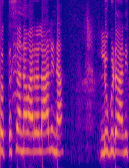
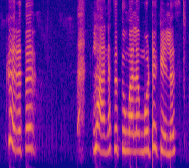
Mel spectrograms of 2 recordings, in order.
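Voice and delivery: weeping, tearful crying. Sister apologising to her elder brother, crying. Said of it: "नको रडू नको".

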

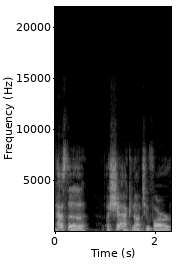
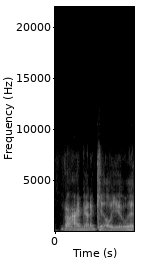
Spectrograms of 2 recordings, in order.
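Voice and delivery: eerie, very quiet, creaky, low, slow rasp; 5 semitones lower, 9 dB quieter than usual. Retelling a story, voicing the caller on the other end of a phone: creepy phone voice. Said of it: "some creepy voice on the other end".

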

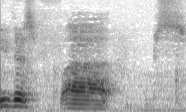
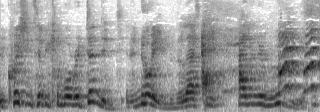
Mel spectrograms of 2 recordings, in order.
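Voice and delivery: pitched-up comic-shop nerd voice; 5 semitones higher than usual. Asked to do it again, the speaker does a Comic Book Guy voice. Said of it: "Do it again".

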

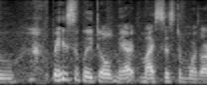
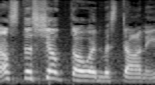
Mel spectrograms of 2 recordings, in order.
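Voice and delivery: bad, horrible put-on Swedish accent, loud; 4 semitones higher, 7 dB louder than usual. Teacher quotes her old student who lives in Sweden, in a horrible put-on accent. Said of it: "That's a horrible accent".

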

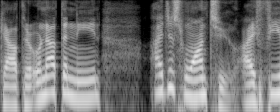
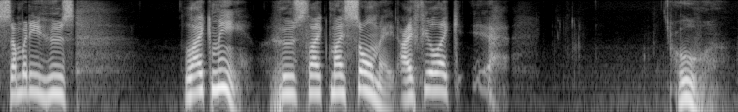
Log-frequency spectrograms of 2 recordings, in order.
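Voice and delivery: choked-up, emotional voice catching with feeling; 4 semitones higher than usual. Giving a Scorpio reading to viewers, choked up. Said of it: "got a little choked up there".

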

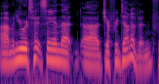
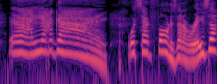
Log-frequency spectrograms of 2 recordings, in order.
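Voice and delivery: put-on Boston accent, pitched much higher; 12 semitones higher than usual. Retelling an episode where he walks up to a guy, in a boston accent. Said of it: "he always did Boston accent".

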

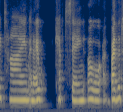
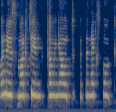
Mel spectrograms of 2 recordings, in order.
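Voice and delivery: put-on eager voice with a Mexican accent; 6 semitones higher than usual. Retelling what her dad kept asking her: imitating Dad's Mexican accent. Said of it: "with his like Mexican accent".

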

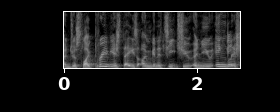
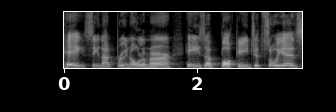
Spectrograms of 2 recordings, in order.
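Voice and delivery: broad Northern Irish accent; 4 dB louder than usual. Explaining the insult buck eejit, showing its use: northern irish accent. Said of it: "you do have to say it in a Northern Irish accent. Like".

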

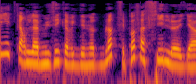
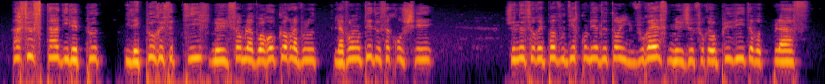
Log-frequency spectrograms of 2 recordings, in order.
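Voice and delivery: put-on old man voice, pitched up; 5 semitones higher, 3 dB louder than usual. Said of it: "je vais lui faire une voix de vieux".

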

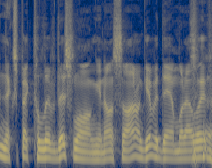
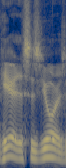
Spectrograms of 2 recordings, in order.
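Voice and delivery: ordinary talk, nothing marked

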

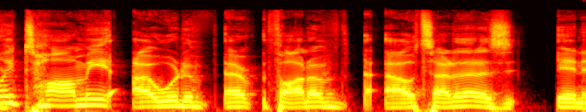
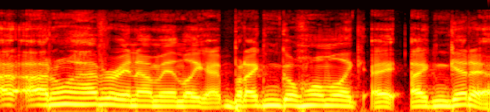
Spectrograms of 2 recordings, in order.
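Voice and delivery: play-acted scared, timid, stumbling little-kitten voice; 3 semitones higher than usual. Retelling what the caller said when asked for money: imitating someone nervous. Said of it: "sounded like a nervous little kitten".

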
